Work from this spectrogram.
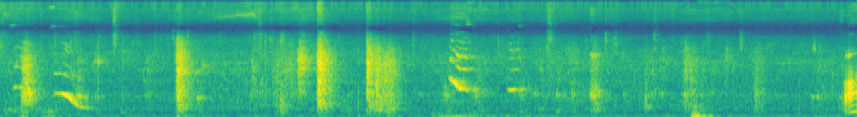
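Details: Five-week-old Double Doodle puppies whimpering and yipping: thin, high whines that slide downward, scattered short yelps spaced a second or so apart, with soft human voices murmuring in the background.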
